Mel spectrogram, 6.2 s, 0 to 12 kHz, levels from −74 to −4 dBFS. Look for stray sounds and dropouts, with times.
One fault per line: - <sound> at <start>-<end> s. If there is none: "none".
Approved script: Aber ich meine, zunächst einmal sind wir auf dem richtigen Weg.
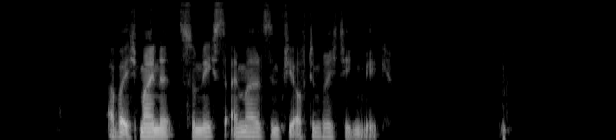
- whoosh at 5.0-5.1 s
